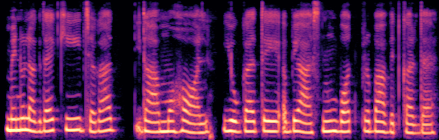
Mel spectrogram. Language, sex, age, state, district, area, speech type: Punjabi, female, 18-30, Punjab, Jalandhar, urban, spontaneous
